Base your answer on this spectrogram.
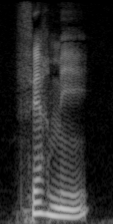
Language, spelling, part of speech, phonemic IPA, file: French, fermer, verb, /fɛʁ.me/, Fr-fermer.ogg
- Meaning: 1. to shut 2. to close 3. to do up (of clothing) 4. to switch off, to turn off (of a device or an appliance) 5. to shut down, to discontinue, to axe (of a service)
